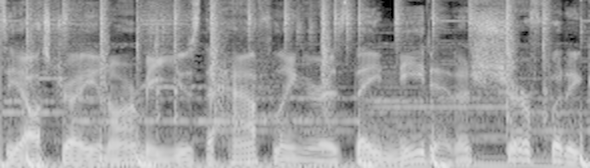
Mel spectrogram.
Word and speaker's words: Haflinger: Haflinger. With a name that rhymes with gunslinger, Haflingers are just as awesome as they are therapeutic.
